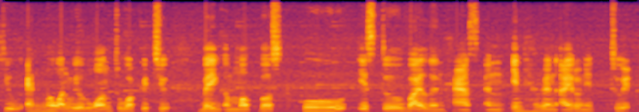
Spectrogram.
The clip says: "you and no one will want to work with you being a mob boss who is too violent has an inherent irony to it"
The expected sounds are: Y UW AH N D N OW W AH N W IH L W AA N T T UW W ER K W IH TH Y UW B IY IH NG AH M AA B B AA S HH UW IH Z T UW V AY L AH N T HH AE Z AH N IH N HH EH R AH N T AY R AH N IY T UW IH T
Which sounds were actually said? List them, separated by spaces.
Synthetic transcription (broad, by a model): Y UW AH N N OW W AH N W IH L W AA N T T UW W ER K W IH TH Y UW B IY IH NG AH M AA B B AA S HH UW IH S T UW V AY L AH N T HH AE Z AH N IH N HH EH R AH N T AY R AH N IY T UW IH T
